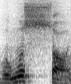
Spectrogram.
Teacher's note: alif lam syamsiyah ada sabdu, jadi bacanya humus so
